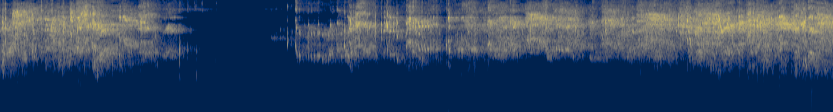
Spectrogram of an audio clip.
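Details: Colony swiftlets chattering in a high, rattling twitter that drops to silence for under a second, then resumes as a dense, steady chorus.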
